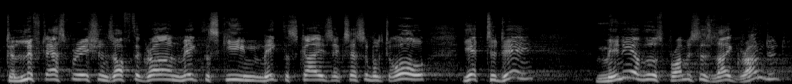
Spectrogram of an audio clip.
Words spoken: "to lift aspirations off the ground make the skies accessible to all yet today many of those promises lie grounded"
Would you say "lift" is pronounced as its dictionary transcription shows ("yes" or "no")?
yes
